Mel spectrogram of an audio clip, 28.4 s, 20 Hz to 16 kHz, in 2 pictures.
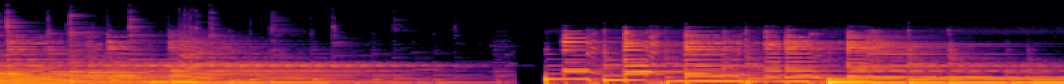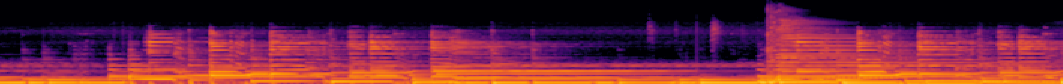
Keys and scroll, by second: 17.5 space.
